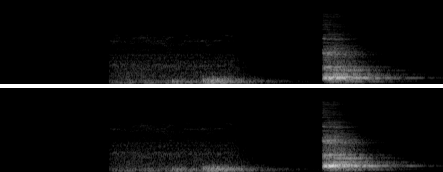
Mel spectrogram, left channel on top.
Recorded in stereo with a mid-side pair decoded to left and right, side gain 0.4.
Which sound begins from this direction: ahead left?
A bird, at 1.1 s.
